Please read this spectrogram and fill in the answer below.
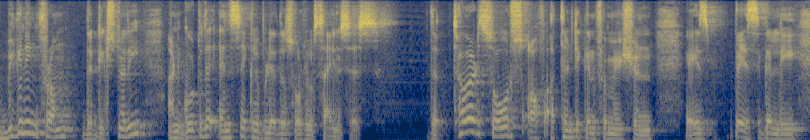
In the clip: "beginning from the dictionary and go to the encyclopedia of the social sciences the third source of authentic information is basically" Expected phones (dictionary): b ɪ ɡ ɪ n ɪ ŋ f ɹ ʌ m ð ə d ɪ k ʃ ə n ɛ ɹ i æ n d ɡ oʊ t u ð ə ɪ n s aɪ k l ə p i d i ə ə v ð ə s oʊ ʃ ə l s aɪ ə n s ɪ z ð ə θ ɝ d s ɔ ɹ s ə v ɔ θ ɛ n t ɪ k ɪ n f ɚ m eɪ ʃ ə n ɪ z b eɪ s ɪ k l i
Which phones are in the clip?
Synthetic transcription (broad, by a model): b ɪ ɡ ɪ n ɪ ŋ f ɹ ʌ m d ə d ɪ k ʃ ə n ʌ ɹ i æ n d ɡ oʊ t u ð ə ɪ n s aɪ k l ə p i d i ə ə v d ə s oʊ ʃ ə l s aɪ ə n s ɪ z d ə t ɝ d s ɔ ɹ s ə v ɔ t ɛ n t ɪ k ɪ n f ɚ m eɪ ʃ ə n ɪ z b eɪ s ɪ k l i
